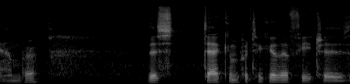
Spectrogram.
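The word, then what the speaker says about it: Æmber: that helps cavalry so there's been some debate on how that word is pronounced I just say amber some say amber others say amber this deck in particular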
